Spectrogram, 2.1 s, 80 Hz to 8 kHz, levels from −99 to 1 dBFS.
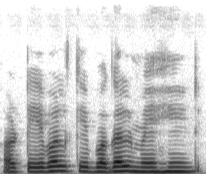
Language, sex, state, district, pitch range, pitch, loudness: Hindi, female, Jharkhand, Garhwa, 200-215 Hz, 200 Hz, -15 LUFS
